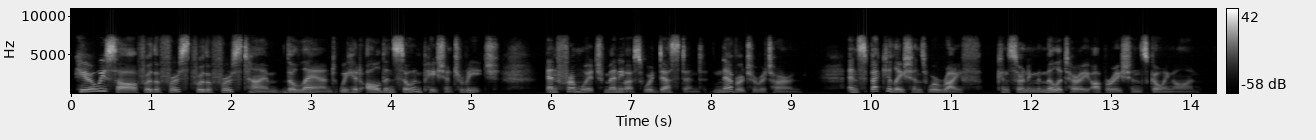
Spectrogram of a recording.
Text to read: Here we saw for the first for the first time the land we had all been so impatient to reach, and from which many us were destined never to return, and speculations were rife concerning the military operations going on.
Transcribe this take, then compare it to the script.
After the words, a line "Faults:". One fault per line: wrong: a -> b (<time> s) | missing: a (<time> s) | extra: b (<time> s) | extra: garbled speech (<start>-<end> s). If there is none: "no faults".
Here we saw for the first for the first time the land we had all been so impatient to reach, and from which many us were destined never to return, and speculations were rife concerning the military operations going on.
Faults:
no faults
